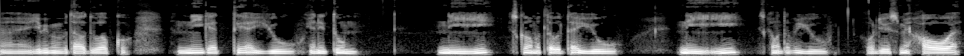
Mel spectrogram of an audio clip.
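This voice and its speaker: Guy teaching a lecture, says each word over and over, flat low voice, dry sound. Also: no echo. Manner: slow drilled repetition of words. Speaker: language teacher. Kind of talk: recorded lecture over slides.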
